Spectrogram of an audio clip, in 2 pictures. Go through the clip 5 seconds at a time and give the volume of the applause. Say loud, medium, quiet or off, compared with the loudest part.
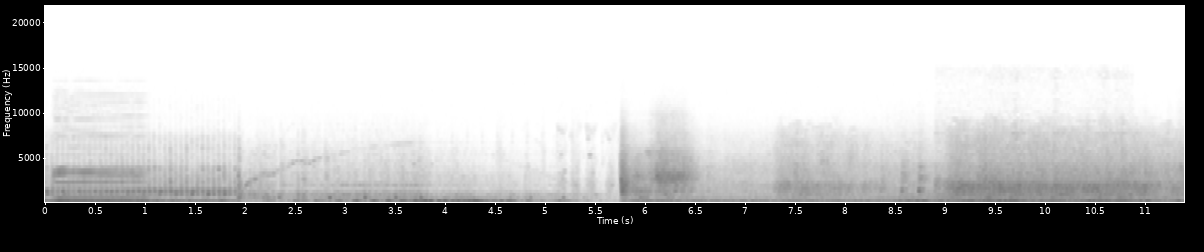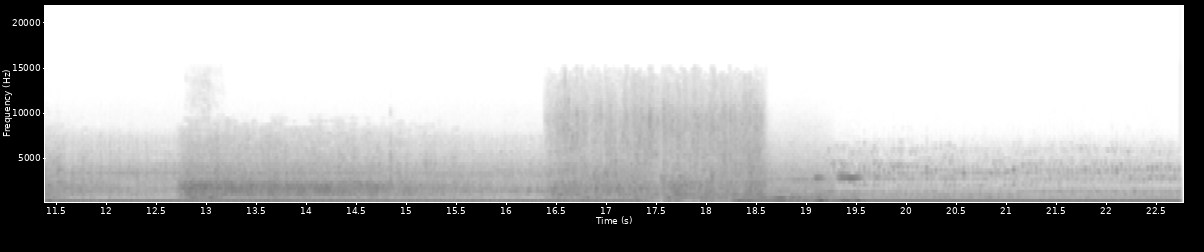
off, loud, loud, loud, off.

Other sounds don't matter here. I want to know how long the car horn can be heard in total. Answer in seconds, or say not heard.
4 s.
